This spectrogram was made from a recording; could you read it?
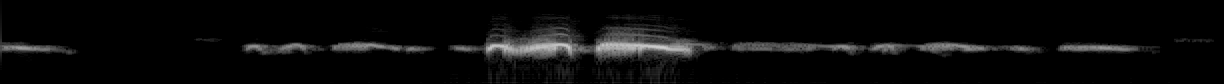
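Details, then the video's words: Decoy spotted dove, very lively, used for luring: soft low coos, then a loud pair of rolling, throaty coos midway, then more quiet hollow cooing notes trailing off. "Chim Cu Gáy Mồi Cực Sung Dùng Kích Bổi Mới"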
